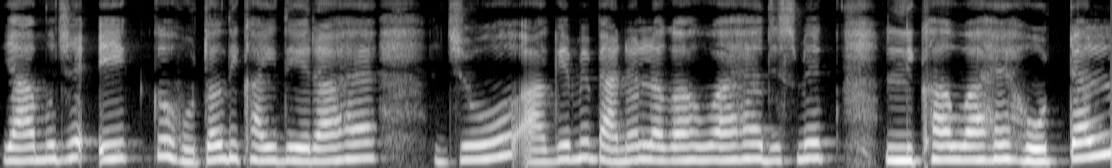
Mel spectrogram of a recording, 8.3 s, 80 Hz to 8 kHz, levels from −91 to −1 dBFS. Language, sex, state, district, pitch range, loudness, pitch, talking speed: Hindi, female, Haryana, Charkhi Dadri, 230-260 Hz, -15 LUFS, 240 Hz, 150 wpm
